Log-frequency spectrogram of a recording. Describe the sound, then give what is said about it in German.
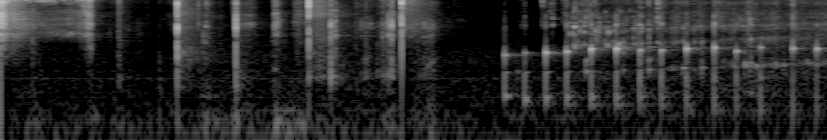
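A bottle opens with a short burst of hiss, followed by sharp ticks and then a quick, steady run of bubbly pops as a fizzy drink is poured into a glass. “Also es klingt klar nach einer Flasche, die aufgemacht wird und ein Getränk, das in ein Glas oder in einen Becher reinfließt und es kröselt auch schon so.”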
